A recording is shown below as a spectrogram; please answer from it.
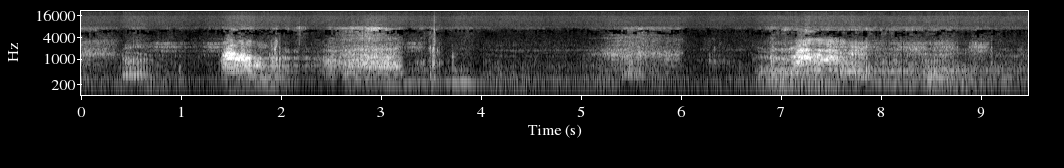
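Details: Cougar snarls and roars arriving as several separate harsh, raspy bursts, each about a second long, divided by quieter rumbling gaps and one sharp click near the middle.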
